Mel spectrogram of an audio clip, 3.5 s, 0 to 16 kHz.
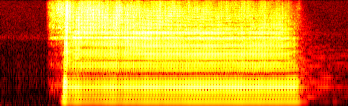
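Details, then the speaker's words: Gamewell Type B diaphone fire horn run on an aluminum piston without the 40 holes and extra collar, fed by a 1/2-inch supply line instead of the required 1-inch; deep steady blast about 2.5 seconds, then drops off, starved for air. "sounds to me like it's got a little bit deeper tone on that piston I can still hear it stopping for air but I'm happy"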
